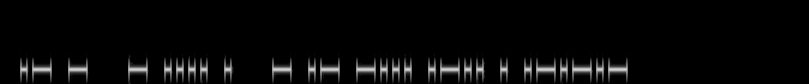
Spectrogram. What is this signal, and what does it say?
Morse code, heard as a keyed tone, about 20 wpm, 700 Hz. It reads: AT THE TABLE.
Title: Sentences from Top 1000 Words - Review Part 2 - 20wpm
